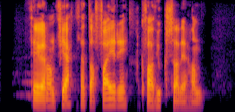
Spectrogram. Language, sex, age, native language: Icelandic, male, 18-19, Icelandic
